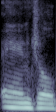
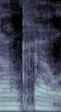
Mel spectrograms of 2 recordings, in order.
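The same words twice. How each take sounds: First: It is said with an English pronunciation. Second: It is said with a Spanish pronunciation. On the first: The speaker calls it wrong. "I know people pronounce it Angel" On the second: The speaker calls it right. "the way they would say it in a Spanish-speaking place"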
